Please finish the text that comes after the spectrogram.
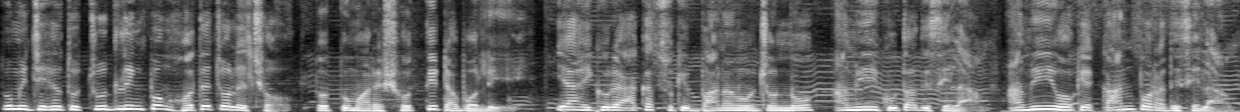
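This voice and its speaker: Man acting a scheming old villain over loud music. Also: high-pitched, expressive, brisk. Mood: boastful, mocking. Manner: teasing, menacing, boastful. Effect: voice changer. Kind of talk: comic amateur anime parody dub.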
